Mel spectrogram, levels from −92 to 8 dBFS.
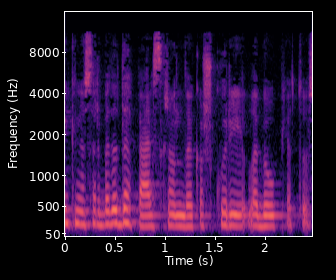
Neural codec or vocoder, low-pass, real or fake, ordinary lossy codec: none; 14.4 kHz; real; MP3, 48 kbps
